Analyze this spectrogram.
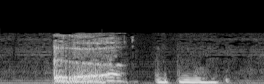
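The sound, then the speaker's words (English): A burp shaped into the word yo-yo: one long, loud, rasping belch, then after a short pause two shorter belched syllables. “here's yo yo, belching out yo yo.”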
